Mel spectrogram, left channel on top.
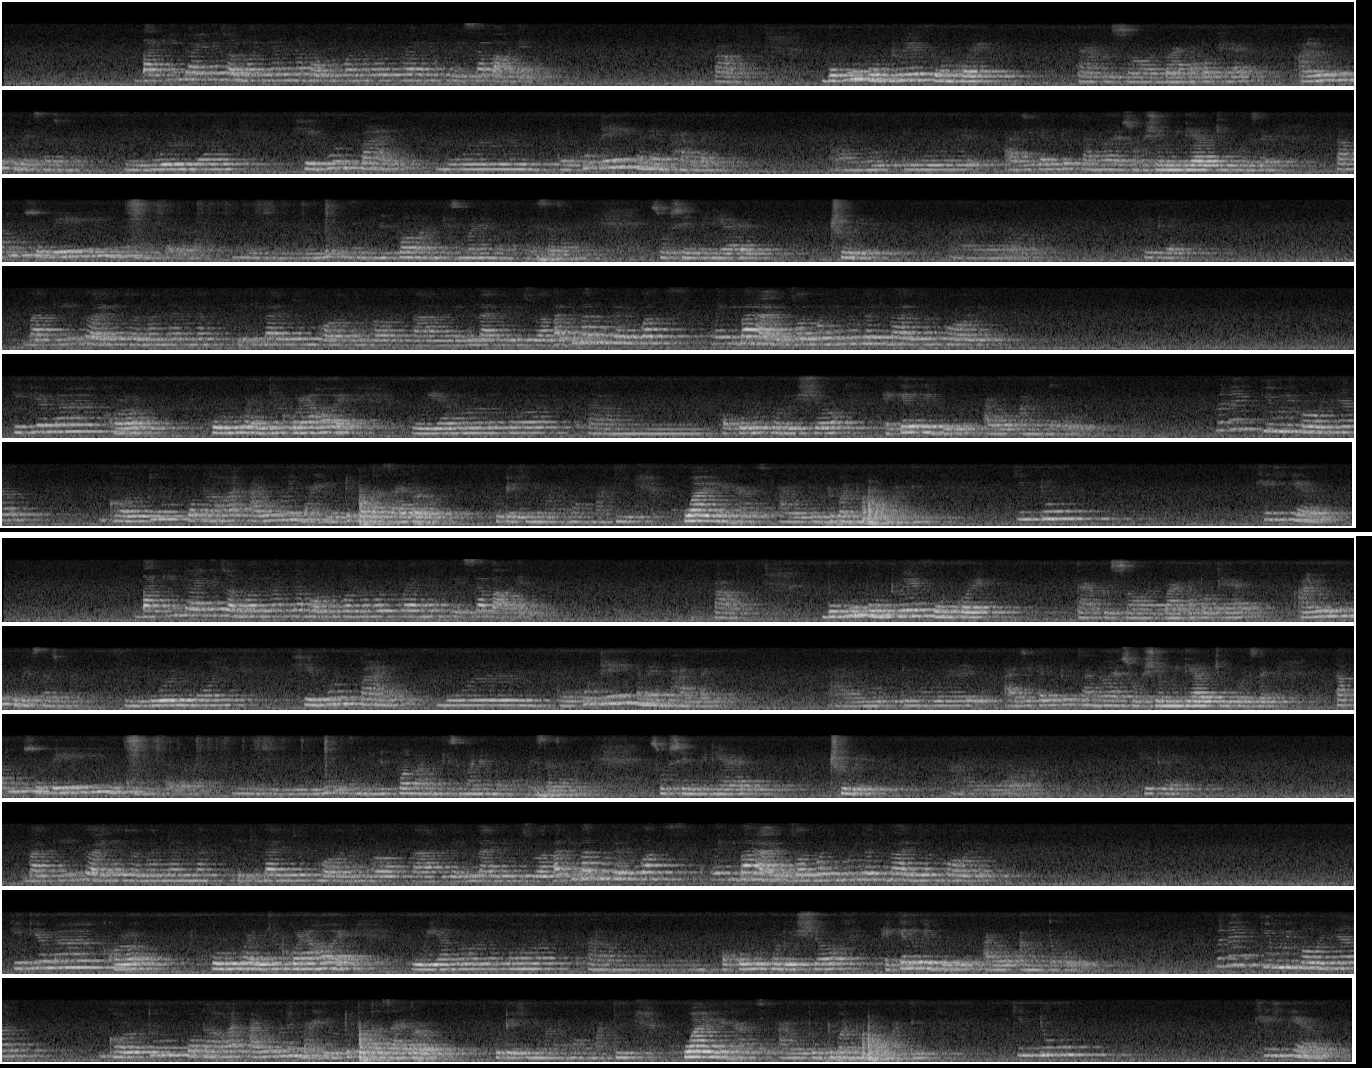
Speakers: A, on the right; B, on the right.
A: বাকী তই এনে জন্মদিনৰ দিনা বন্ধু-বান্ধৱৰ পৰা মানে শুভেচ্ছা পাও নে?
B: পাও বহু বন্ধুৱে ফোন কৰে। তাৰপিছত বাৰ্তা পঠাই আৰু মোক
A: উম,
B: শুভেচ্ছা জনায় সেই বোৰ মই সেইবোৰ পাই মোৰ বহুতেই মানে ভাল লাগে। আৰু তোৰ আজিকালিতো জানায় ছ'চিয়েল মিডিয়াৰ যুগ হৈছে তাতো
A: উম,
B: চবেই মোক শুভেচ্ছা জনায় মোৰ। মোৰ মোক
A: উম,
B: চিনি নোপোৱা মানুহ। কিছুমানেও মোক শুভেচ্ছা জনায় ছ'চিয়েল মিডিয়াৰ থ্ৰুৰে। আৰু
A: <inaudible>
B: সেইটোৱে।
A: বাকী তইনে জন্মদিনৰ দিনা বিশেষ কিবা আয়োজন কৰ ন ঘৰত বা মানে ওলাই মেলি যোৱা বা কিবা তেনেকুৱ মানে কিবা জন্মদিন বুলি তই কিবা আয়োজন কৰ ন
B: কেতিয়াবা ঘৰত সৰু আয়োজন কৰা হয়, পৰিয়ালৰ
A: অঁ
B: লগত সকলো সদস্য একেলগে বহো আৰু আনন্দ মানে কি বুলি এতিয়া ঘৰতো পতা হয় আৰু মানে বাহিৰতো পতা যায় বাৰু গোটেইখিনি মানুহক মাতি খোৱাই এসাঁজ আৰু বন্ধু-বান্ধৱীক মাতি কিন্তু। সেইখিনিয়ে আৰু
